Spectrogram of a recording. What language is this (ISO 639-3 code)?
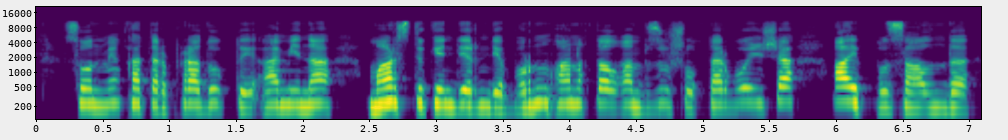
kaz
